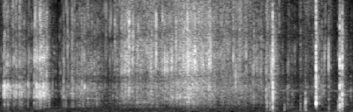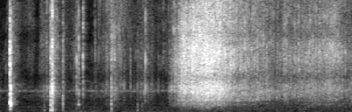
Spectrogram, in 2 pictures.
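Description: A tall brown kraft paper pouch with a white label and folded top, apparently partly filled with dried herbs, is held in the hands and crinkled and rubbed with long painted nails and fingertips. Soft, steady crinkling gives way to a run of sharp, bright crackles and snaps, then a louder swell of rustling before it settles back into quiet crinkling.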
